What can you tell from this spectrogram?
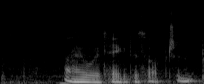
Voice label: neutral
